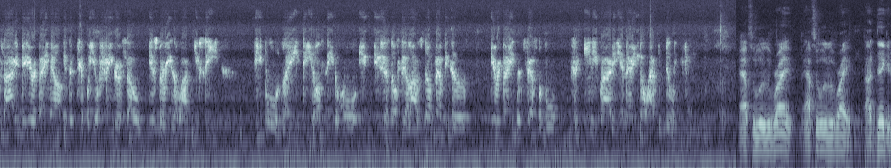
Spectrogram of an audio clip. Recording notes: call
